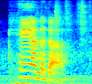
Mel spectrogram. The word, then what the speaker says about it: Canada: Harry can Canada now listen to how I pronounce it Canada Canada can you hear where the emphasis is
